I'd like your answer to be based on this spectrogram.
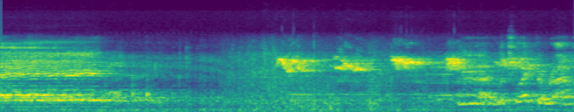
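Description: Robins chirping and calling in repeated short bright bursts, moderately loud over a steady background hum, with a voice talking underneath.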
